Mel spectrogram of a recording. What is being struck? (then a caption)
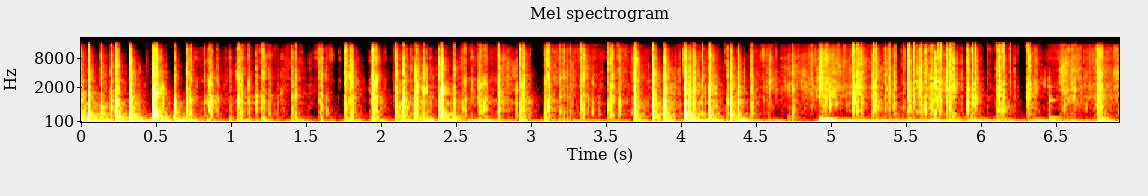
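Sealed instant noodle cup, printed cardboard and plastic pot. Long nails rapidly tap and scratch a sealed Maggi instant noodle cup, a printed cardboard/plastic pot, working over its base, lid and side wall as it sits upright and then lies on its side. The sound is a dense stream of fast, dry clicks and scratchy, crinkly strokes with bright edges over a steady low rumble. Each tap dies away almost instantly, and a louder burst lands near the five-second mark.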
